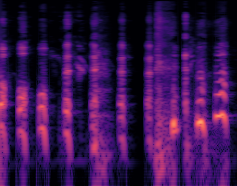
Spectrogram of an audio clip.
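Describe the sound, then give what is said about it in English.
Harsh coughing from someone still recovering from COVID, a rapid series of about nine short, loud bursts packed into a couple of seconds with brief gaps, some ending in rougher, throaty rasps. “I apologize for my coughing.”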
